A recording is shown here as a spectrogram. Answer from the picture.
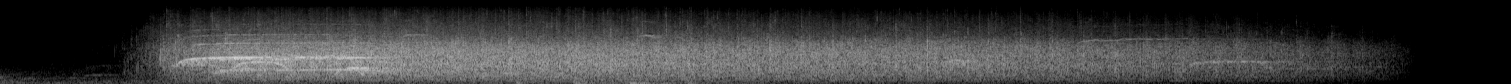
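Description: Audience applause breaking out about a second and a half in after a brief hush, with a few whoops early on and again near the end, then fading and cutting off suddenly.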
